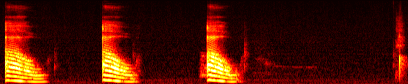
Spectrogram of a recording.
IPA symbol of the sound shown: aʊ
